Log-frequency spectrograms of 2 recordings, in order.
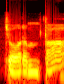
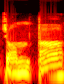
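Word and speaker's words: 젊다: Kata saremta ini bacanya samta, joremta itu dibaca comta, terus ini daremta dibaca tamta, seperti itu ya.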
